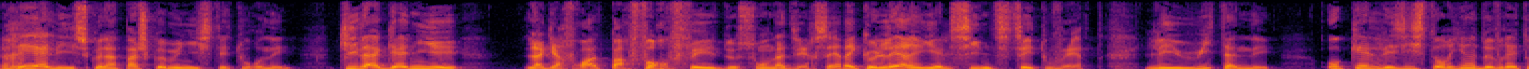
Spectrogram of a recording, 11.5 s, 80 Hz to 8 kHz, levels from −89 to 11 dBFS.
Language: French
